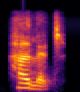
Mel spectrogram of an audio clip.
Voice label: "harlot", Indian

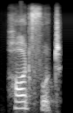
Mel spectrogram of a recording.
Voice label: "hotfoot", Indian

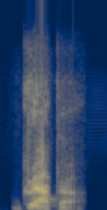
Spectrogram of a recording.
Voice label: "grappa", Indian

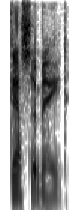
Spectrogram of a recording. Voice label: "decimate", American

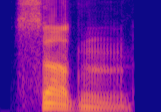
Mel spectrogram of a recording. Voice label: "sudden", British

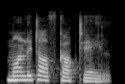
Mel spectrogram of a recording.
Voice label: "Molotov cocktail", Indian

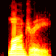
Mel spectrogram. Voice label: "laundry", American

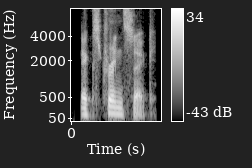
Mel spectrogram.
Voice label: "extrinsic", American

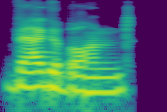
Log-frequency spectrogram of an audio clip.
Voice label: "vagabond", Indian

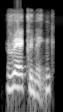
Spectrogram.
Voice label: "reckoning", Indian

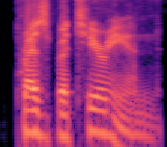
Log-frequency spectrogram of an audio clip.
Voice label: "Presbyterian", American

